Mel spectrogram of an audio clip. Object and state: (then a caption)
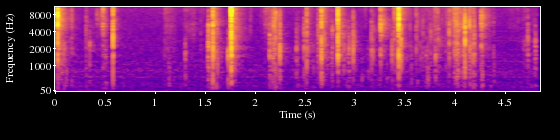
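Plastic baby wipes soft pack. A hand-sized Equate baby wipes soft pack made of crinkly plastic film, full of wipes and held in one palm, is pressed and crinkled by fingertips and nails. Quick, dry, bright crackles come in irregular bursts over quiet gaps, with almost no low end and no ring.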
